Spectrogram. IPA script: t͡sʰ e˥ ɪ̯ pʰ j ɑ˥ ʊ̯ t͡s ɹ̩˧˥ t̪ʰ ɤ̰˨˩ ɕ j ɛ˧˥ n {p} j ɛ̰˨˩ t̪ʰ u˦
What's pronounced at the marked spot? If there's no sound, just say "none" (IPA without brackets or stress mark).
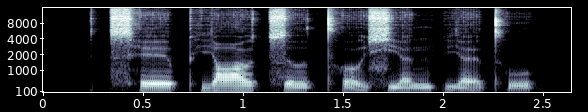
p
